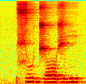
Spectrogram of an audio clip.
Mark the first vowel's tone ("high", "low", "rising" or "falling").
low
